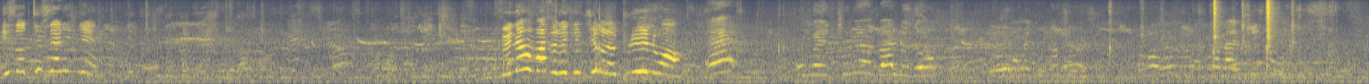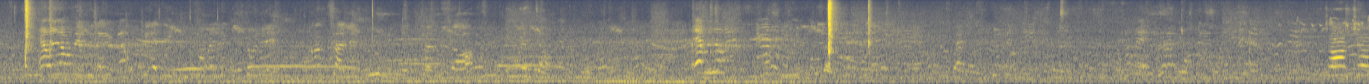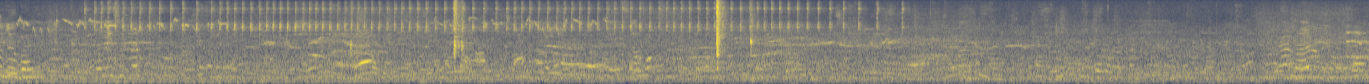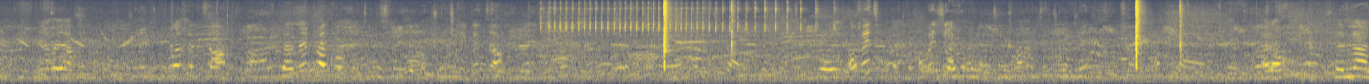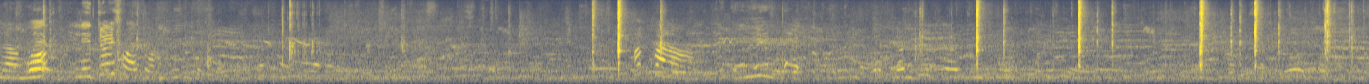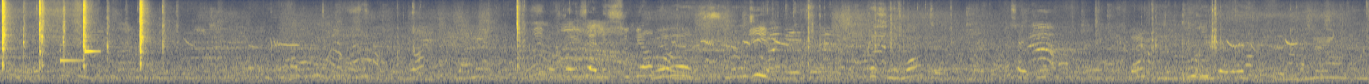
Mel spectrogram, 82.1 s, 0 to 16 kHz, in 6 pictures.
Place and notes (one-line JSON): {"title": "Parc des Buttes-Chaumont, Paris, France - Buttes Chaumont Park [Paris]", "date": "2011-05-16 15:14:00", "description": "Un samedi, Des enfants jouent avec un pistolet en plastique au parc .foule.des mister freezes.\nKids playing with a toy gun in the park.Nice Day.", "latitude": "48.88", "longitude": "2.38", "altitude": "66", "timezone": "Europe/Paris"}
